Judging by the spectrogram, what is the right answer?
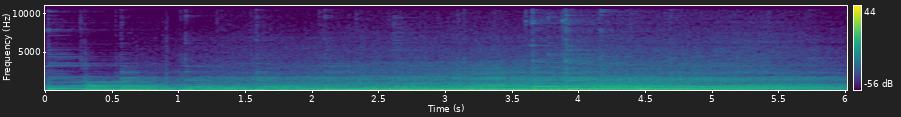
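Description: A car driving north on a road in Newfoundland toward Stephenville, a steady low engine and road hum holding evenly throughout with no voices.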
